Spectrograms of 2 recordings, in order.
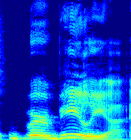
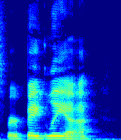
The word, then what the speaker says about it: Birbiglia: I've just watched his specials too much, but he's like, "My dad likes to pronounce our last name as Birbiglia." And I'm like, "Dad, stop it. It's Birbiglia. Order the pasta just like everyone else because stop pronouncing things like that, you know?"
